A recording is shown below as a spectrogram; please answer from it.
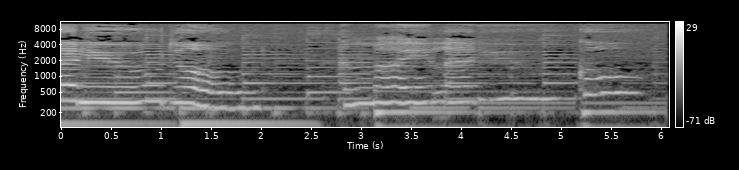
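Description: Acoustic guitar strummed as the accompaniment to a voice singing a slow pop melody in short phrases; it grows quieter near the end.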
